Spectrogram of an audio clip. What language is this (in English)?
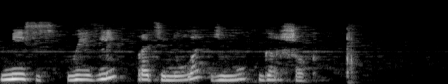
Russian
